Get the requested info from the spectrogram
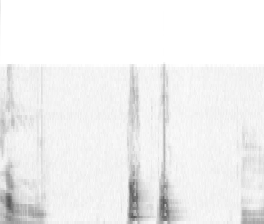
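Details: Jake, a pet dog, playing with a doorstop indoors: a growly bark, then two sharp broadband barks about half a second apart, and a low rumbling growl starting near the end.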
